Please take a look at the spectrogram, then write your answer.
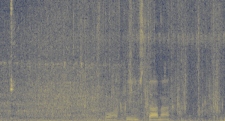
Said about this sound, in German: Es geht eine dunkle Schotterstraße entlang. Ein paar Autos fahren vorbei.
